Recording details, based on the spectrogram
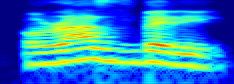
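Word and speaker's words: raspberry: এটা আর হ্যাঁ তো এখানে পিটা সাইলেন্ট এ শব্দের উচ্চারণ হচ্ছে রাসবেরি এখানে এস টা জেড এর মত সাউন্ড দিবে ডিরেক্ট মাথায় ঢুকায় ফেলান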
